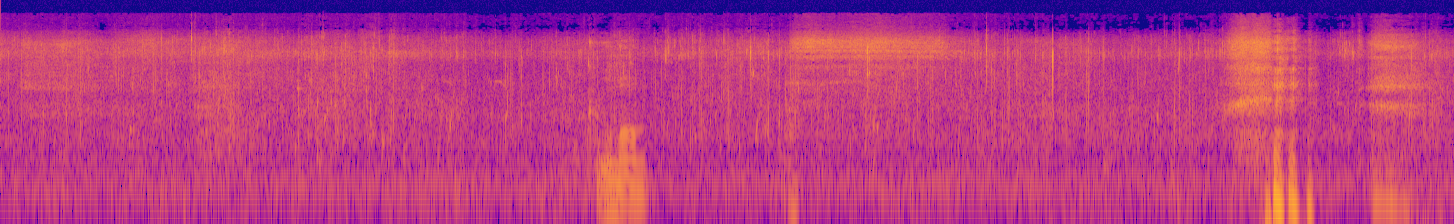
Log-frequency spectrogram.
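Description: Steady wash of wind and lake water lapping at the shore. A short vocal grunt comes about six seconds in, and a louder burst of voice near the end.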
